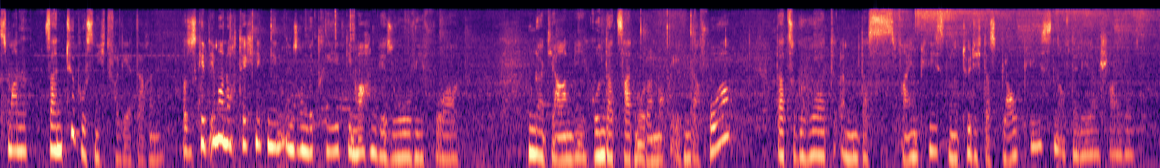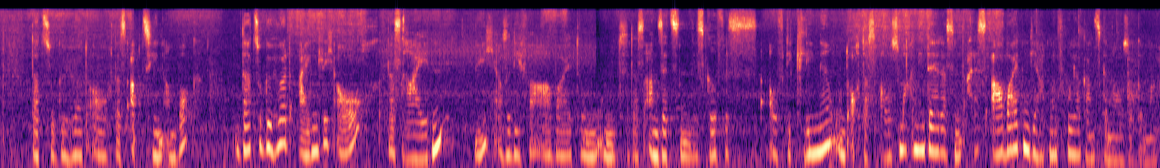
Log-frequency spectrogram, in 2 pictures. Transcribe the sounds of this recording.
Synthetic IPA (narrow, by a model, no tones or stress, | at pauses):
sman | z̥aɪntʰyːpʊsnɪçtfɛɐliːɐt̚d̥aʁɪn | ʔalzoɛsɡ̥iːp̚tʔɪmɐnɔχtʰɛçnɪkŋ̩ɪnʔʊnzəʁəmbətʁ̥iːp̚d̥iːmaχn̩viːɐzoːviːfoːɐ | hʊndɐtjaːʁənvḭːɡʁʏndɐt͡saɪtn̩ʔo̰ːɾɐnɔχʔḛːbm̩dafoːɐ | d̥at͡suːɡəɦøːɐtʔɛ̰ːmd̥as | faɪnpliːsn̩ːatʰyːɐlɪçd̥asb̥laʊpl̥iːsn̩aʊfd̥eːɐleːdɐʃa̰ɪbə | d̥at͡suːɡəɦøːɐta̰ʊxd̥asʔa̰pt͡siːəna̰mbɔk | d̥at͡suːɡəɦøːɐtʔa̰ɪɡŋ̩tʰlɪçʔa̰ʊxd̥asʁaɪdn̩ | nɪçtʔa̰lzodiːfɛɐʔa̰ɐbaɪtʰʊŋʊ̰ntd̥asʔa̰nzɛt͡sn̩dɛsɡ̥ʁɪfəs | ʔa̰ʊfd̥iːkʰl̥ɪŋəʔʊ̰nta̰ʊxd̥asʔa̰ʊsmaχn̩hɪntɐheːɐdasz̥ɪntʔaləsʔa̰ɐbaɪtn̩diːɦatmanfʁ̥yːɐɡant͡sɡ̥ənaʊzoːɡəmaχtt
